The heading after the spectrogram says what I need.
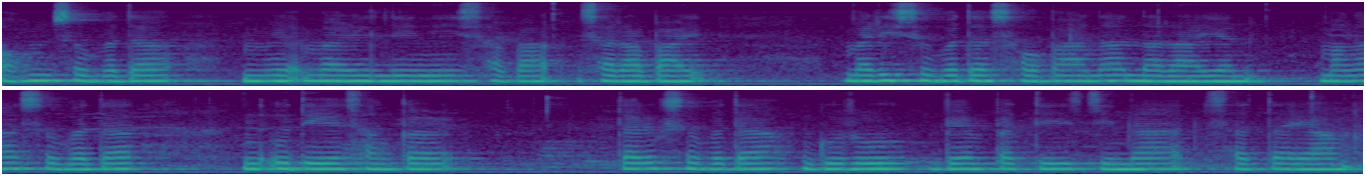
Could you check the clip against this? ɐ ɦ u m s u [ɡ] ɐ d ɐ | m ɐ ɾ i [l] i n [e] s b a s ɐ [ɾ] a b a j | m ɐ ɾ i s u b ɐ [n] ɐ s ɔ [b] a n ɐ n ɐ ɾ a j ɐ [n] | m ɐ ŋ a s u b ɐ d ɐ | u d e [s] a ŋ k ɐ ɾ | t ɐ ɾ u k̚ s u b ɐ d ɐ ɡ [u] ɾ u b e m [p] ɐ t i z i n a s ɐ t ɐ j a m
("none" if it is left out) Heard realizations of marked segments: b, l, i, ɾ, d, b, n, s, u, p

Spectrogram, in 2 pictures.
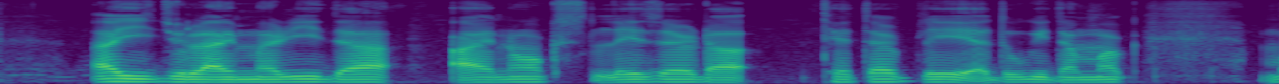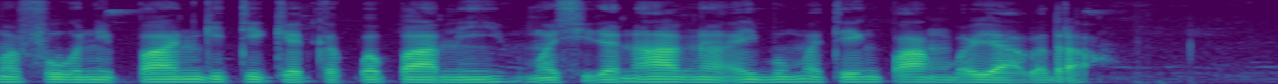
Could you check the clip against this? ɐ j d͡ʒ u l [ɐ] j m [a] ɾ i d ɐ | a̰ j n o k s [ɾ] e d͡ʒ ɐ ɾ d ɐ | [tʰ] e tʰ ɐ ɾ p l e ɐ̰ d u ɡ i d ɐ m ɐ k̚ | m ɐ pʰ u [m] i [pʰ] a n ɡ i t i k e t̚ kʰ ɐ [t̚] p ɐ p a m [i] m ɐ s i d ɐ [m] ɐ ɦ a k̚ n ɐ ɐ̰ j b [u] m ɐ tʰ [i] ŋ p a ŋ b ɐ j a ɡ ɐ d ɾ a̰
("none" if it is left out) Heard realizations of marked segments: a, ɐ, l, tʰ, n, p, k̚, i, n, u, e

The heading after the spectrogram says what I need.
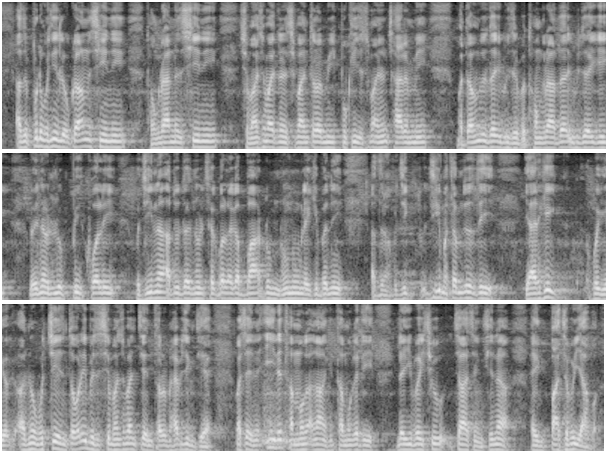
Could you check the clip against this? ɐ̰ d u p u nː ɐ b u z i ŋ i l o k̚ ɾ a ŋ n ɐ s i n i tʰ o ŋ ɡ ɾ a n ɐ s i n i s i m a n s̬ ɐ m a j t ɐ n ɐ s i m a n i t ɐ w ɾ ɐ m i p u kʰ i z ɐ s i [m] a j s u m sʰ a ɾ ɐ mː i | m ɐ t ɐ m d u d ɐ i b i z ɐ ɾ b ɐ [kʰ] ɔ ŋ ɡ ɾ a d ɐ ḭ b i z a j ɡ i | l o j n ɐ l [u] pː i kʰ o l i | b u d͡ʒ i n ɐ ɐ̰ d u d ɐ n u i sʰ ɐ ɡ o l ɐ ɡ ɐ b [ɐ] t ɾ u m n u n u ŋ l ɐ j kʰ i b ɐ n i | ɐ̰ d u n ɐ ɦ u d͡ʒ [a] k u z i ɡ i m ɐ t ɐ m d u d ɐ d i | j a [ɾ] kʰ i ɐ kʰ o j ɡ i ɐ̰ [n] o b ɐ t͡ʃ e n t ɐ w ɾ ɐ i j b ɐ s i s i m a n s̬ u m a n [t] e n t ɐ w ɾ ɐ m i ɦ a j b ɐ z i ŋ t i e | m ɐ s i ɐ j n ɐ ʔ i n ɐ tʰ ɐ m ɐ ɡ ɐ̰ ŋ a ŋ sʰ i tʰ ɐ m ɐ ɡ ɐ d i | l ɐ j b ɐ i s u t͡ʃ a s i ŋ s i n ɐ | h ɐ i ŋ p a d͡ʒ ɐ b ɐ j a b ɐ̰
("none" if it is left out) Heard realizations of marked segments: m, tʰ, u, a, i, ɾ, n, t͡ʃ

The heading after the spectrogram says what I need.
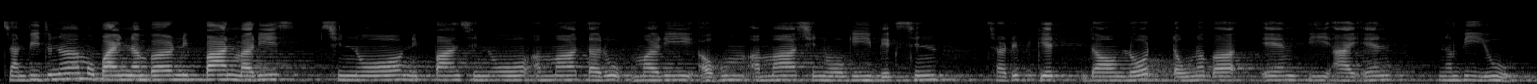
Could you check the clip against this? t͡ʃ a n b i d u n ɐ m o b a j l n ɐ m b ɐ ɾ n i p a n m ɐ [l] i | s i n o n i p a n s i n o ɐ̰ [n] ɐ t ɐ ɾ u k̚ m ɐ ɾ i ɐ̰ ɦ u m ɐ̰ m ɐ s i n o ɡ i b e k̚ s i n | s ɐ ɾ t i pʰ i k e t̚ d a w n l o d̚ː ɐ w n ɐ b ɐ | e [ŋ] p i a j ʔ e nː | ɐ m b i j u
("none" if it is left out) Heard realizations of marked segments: ɾ, m, m

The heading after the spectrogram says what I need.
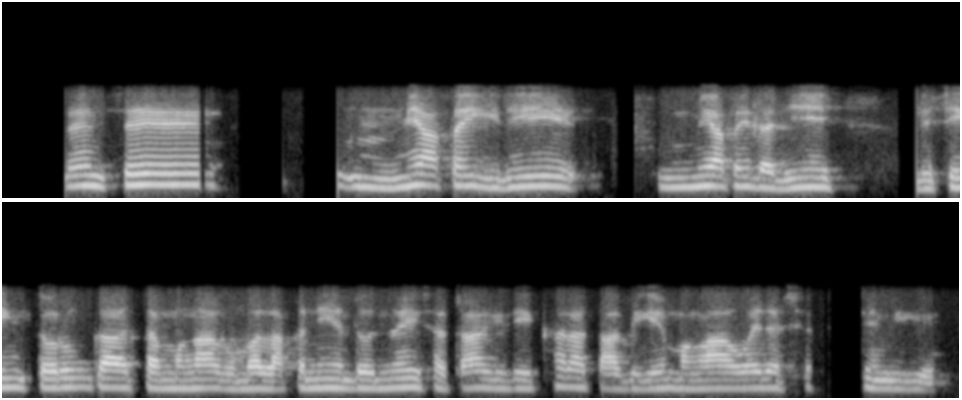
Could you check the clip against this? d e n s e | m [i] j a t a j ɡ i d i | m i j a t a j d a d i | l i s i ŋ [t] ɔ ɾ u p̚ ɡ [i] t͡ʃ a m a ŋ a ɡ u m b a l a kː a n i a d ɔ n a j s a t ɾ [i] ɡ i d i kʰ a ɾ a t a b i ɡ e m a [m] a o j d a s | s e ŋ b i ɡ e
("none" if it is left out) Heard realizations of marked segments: i, t, a, a, ŋ

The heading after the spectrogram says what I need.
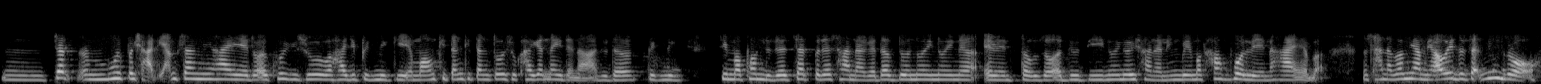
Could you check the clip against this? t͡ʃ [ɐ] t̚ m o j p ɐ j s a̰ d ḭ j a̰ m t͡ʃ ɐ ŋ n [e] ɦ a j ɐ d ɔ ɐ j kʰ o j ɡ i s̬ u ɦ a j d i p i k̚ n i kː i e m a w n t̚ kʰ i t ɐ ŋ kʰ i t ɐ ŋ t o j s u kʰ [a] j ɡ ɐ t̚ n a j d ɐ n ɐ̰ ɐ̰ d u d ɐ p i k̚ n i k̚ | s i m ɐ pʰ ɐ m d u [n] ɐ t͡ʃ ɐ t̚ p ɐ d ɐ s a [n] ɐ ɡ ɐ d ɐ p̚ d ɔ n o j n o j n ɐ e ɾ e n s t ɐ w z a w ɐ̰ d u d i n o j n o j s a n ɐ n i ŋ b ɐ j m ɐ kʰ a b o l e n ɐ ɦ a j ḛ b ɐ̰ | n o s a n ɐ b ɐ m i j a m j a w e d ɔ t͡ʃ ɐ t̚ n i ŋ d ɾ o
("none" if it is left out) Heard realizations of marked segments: ɐ, i, a, d, n

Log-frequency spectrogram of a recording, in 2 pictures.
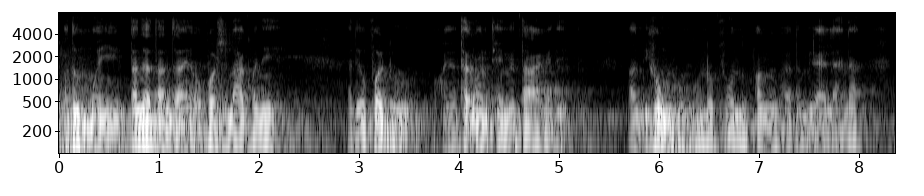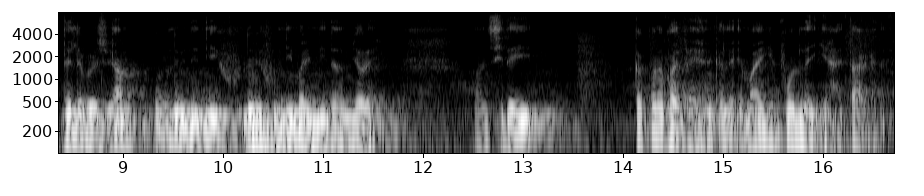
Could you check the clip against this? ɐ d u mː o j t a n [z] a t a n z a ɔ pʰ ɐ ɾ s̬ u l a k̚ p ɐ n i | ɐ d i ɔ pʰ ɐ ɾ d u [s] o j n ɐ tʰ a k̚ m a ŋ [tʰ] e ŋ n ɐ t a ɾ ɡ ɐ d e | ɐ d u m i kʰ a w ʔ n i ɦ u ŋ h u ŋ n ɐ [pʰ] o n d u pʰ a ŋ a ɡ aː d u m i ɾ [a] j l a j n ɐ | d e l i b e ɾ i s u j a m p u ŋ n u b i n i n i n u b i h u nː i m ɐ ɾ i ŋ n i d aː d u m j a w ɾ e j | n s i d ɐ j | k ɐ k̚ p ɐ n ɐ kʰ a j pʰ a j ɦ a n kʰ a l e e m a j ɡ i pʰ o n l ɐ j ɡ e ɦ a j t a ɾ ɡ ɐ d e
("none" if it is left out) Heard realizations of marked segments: z, h, tʰ, pʰ, a

